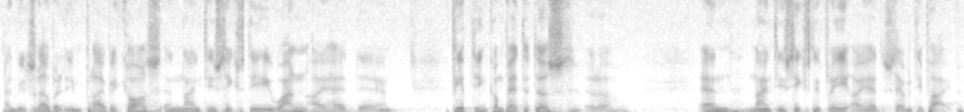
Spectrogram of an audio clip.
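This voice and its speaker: An older man from southern Sweden with a Swedish accent, speaking English as a fourth language, giving a halting talk at a lectern full of fillers and restarts. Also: a little high, fairly even intonation, creaky, a little mellow. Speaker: conference speaker. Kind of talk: reminiscing conference talk. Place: large conference hall. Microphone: lectern mic. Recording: reverberant hall.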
